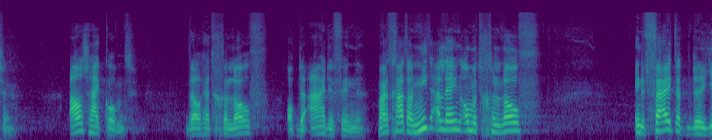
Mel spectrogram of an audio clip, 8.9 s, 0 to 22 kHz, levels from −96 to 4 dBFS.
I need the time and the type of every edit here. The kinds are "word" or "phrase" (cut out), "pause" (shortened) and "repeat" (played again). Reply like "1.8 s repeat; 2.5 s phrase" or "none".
1.8 s pause; 3.5 s pause; 4.6 s pause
